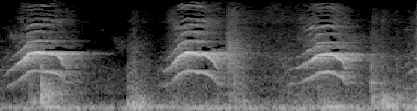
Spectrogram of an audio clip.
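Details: A calico mother cat that carried a kitten into a house meows three times in under three seconds. Each meow arches up and then falls in a nasal, wavering tone, with soft room noise between them.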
